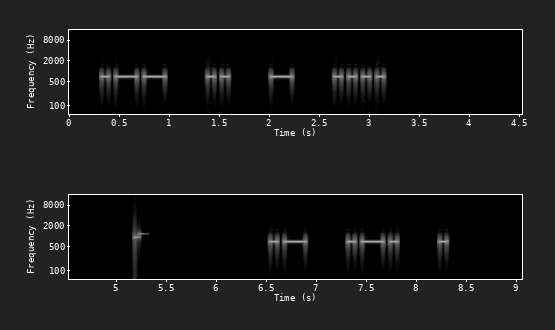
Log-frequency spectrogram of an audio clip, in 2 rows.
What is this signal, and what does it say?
Morse code, heard as a keyed tone, about 17 wpm, spaced as for 12 wpm, 700 Hz. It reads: WITH ARE
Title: 2x Character Spacing - Top 100 Words - 17wpm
